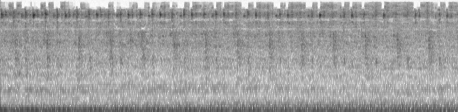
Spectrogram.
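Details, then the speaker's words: Race car restarted after hot lapping, flame shots and a sudden shutdown on track, owner fears it shut off too late: steady low idle with a faint regular metallic tick-knock riding over it; source not pinned down, cause suspected, not confirmed. "so guys if you listen really really really close you can hear the tick"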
